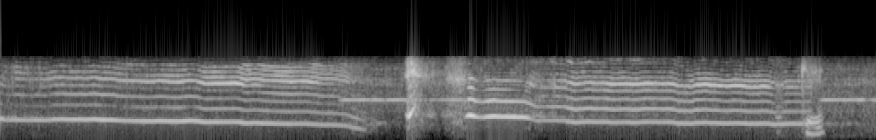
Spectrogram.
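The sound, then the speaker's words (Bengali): An eerie wailing cry around three in the night: a long, sustained moaning tone that wavers, then dips in pitch, broken by a few short gasping catches before it resumes. “কে কাঁদছে?”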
